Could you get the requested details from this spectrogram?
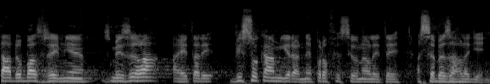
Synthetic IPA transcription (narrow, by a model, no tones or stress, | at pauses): t̪ado̞bazr̝ɛjmɲɛzmɪzɪlaʔajɛt̪adɪvɪso̞kaːmiːɾanɛpɾo̞fɛsɪo̞nalɪt̪ɪʔasɛbɛzaɦlɛɟɛɲiː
